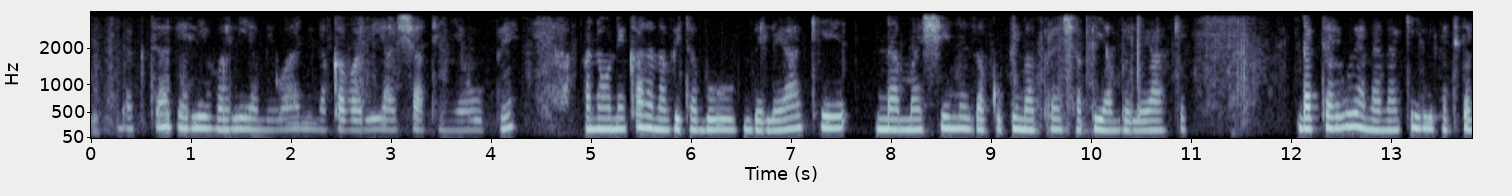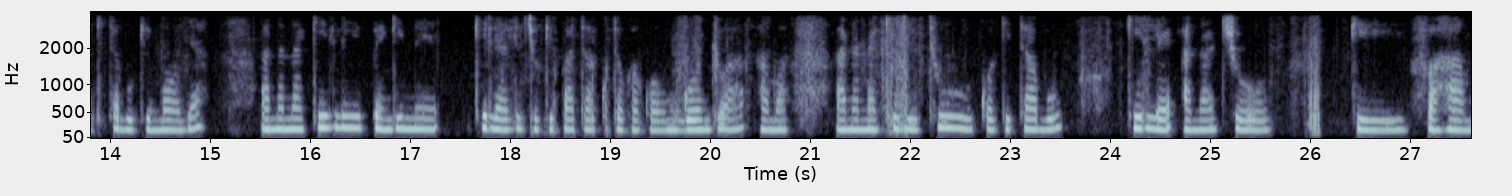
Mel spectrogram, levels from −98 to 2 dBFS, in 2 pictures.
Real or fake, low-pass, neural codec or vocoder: real; 3.6 kHz; none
